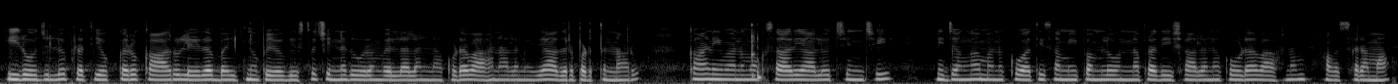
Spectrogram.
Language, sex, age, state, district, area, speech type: Telugu, female, 18-30, Telangana, Jangaon, urban, spontaneous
